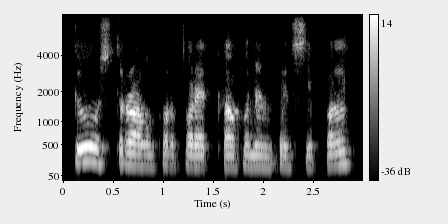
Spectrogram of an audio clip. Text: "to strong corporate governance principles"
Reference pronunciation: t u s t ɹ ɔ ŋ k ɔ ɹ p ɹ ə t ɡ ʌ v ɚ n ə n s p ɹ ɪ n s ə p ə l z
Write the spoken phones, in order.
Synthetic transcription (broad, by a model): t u s t ɹ ɔ ŋ k ɔ ɹ p ɹ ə t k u p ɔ n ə n p ɹ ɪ n s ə p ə l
